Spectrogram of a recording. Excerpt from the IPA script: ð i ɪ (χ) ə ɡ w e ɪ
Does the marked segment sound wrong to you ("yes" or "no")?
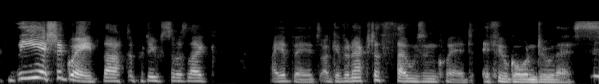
yes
